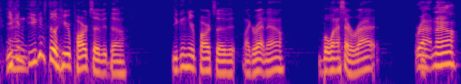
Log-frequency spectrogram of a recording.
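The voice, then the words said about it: Slight Southern US accent, Canadian traces. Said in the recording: “I got the country accent ... You did develop a southern accent, dude ... Southern, yep ... I didn't have a southern accent whatsoever when I first ... So Canadian ... It's a Canadian. It's a Canuck”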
